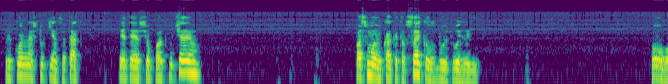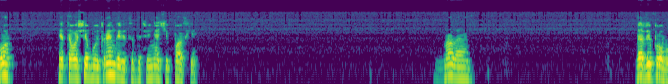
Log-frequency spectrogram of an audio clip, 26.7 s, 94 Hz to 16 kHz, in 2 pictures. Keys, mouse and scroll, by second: 2.4 click, 3.7 click, 4.6 drag, 5.9 click, 8.2-9.2 drag, 26.6-26.7 drag.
